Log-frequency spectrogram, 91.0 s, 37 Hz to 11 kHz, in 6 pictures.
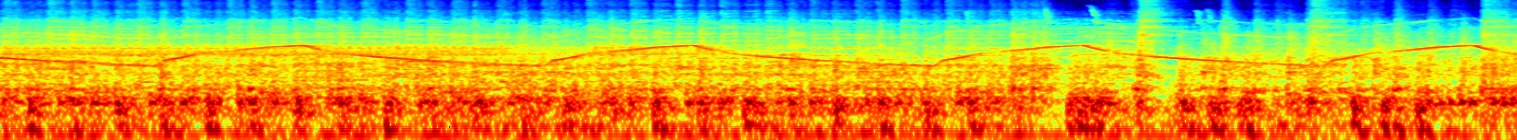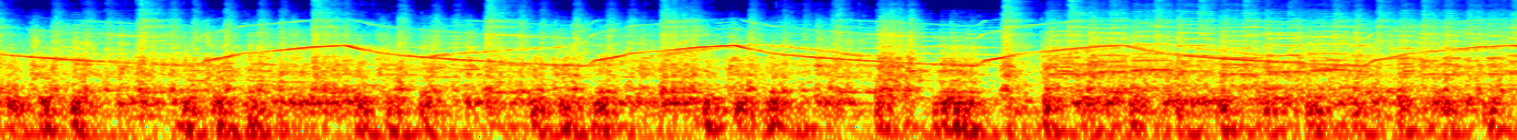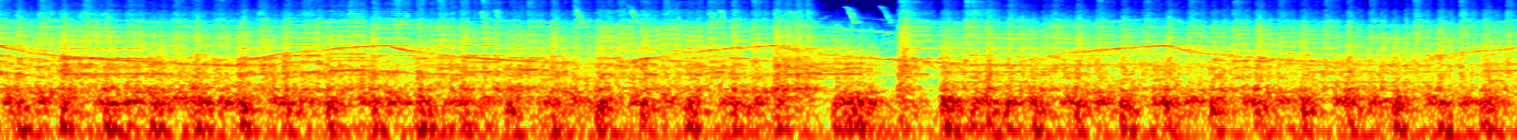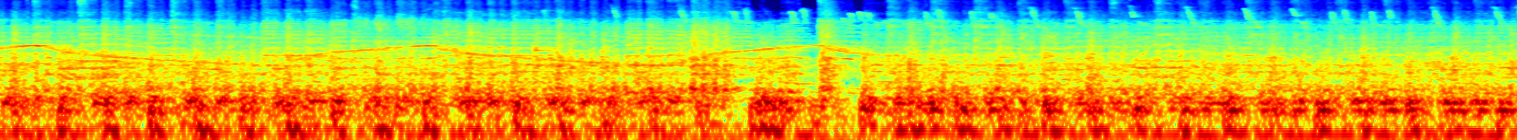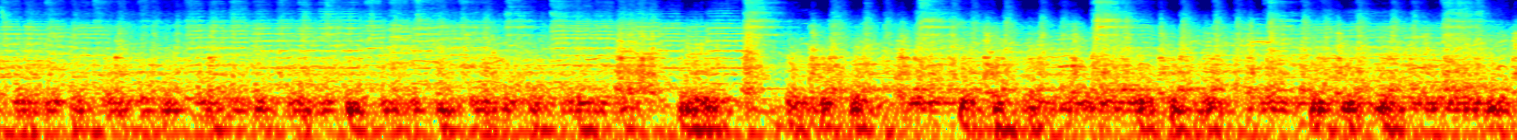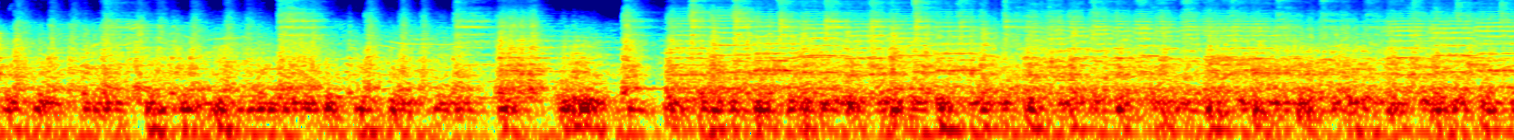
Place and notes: {"title": "Av. Santo Antônio dos Navegantes - Lot. Mandaguari, Itaparica - BA, 44460-000, Brasilien - Itaparica Parade", "date": "2017-10-25 14:15:00", "description": "Parade on the island with marching bands. Recorded with binaural Soundman mics and Sony PCM-D100.", "latitude": "-12.89", "longitude": "-38.68", "altitude": "28", "timezone": "America/Bahia"}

